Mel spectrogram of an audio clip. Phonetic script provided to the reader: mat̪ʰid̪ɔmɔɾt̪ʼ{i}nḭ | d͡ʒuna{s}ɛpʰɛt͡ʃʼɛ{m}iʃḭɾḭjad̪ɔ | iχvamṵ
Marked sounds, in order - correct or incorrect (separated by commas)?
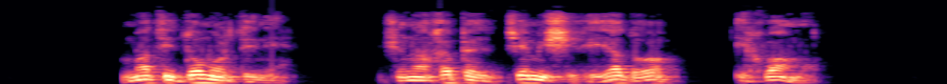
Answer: correct, incorrect, correct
